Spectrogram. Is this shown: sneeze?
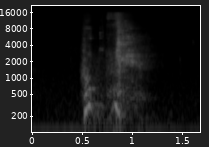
yes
